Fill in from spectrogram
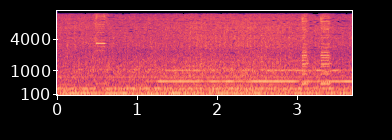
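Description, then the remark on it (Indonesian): Idling car and truck engines rumble steadily in congested traffic, with a sustained horn tone and a couple of brief honks cutting through near the end. No one speaks. “Yang kupikir jalanan lancar, ternyata kami terjebak kemacetan.”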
